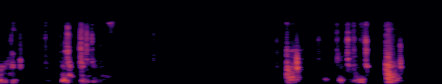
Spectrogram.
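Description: Computer keyboard typing in two quick runs of keystrokes: one in the first second and a half, then a pause, then another run near the end.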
